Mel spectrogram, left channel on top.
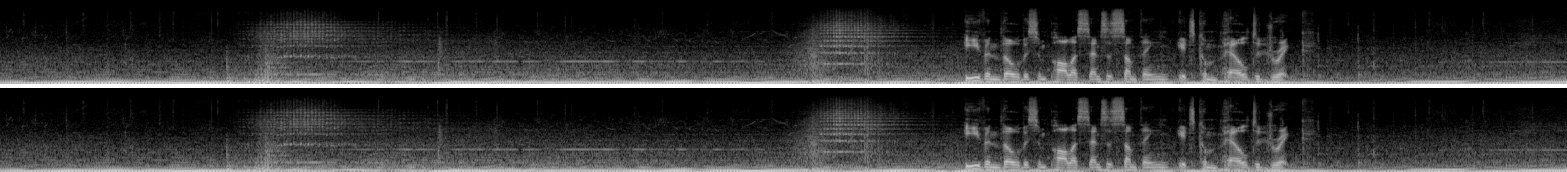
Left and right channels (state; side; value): identical; both; correlation 1.00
